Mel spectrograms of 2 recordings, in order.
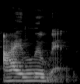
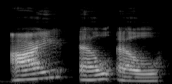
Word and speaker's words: Illuin: So one lamp they put to the north and they name it Iluin. I spell it out. Illuin.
